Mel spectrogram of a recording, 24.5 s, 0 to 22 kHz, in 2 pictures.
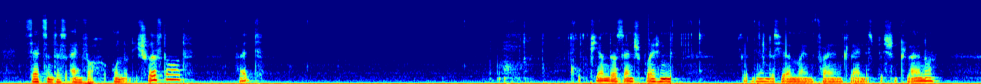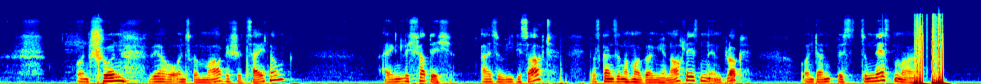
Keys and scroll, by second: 17.6 End, 20.8 Page_Up.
